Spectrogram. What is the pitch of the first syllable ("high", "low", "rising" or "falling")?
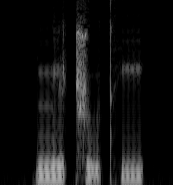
rising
